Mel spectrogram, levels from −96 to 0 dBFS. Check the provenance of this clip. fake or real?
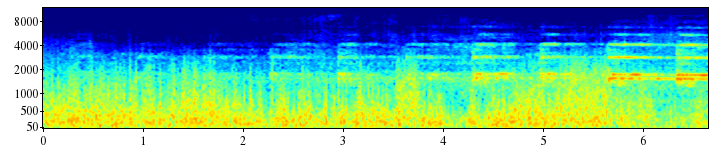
real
